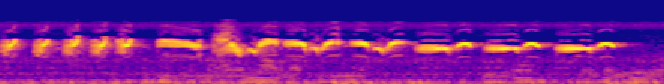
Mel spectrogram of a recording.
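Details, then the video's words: Hwamei male singing after a female calls again and again; rapid repeated whistled notes give way to a long warbling, gliding whistle that slowly fades. "Họa mi mái xùy liên hồi kích chim trống căng lửa hót ngay"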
